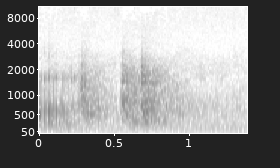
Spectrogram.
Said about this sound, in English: Just a moment. Till I close the fire door.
